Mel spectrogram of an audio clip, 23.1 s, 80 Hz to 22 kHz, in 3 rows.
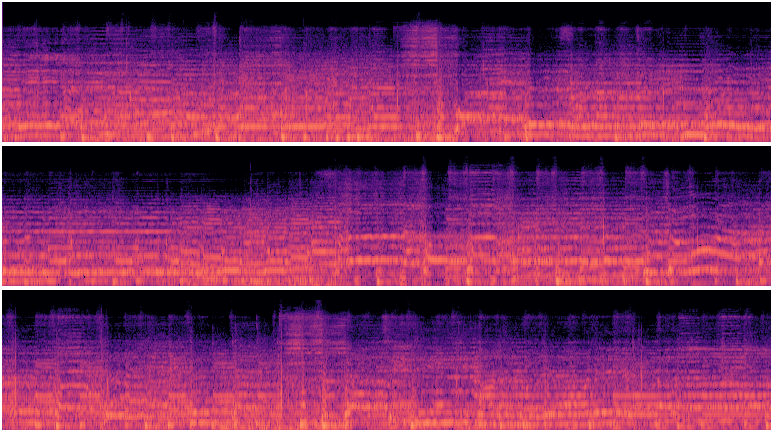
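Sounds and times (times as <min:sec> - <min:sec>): drums: 0:00.0 - 0:23.0
guitar: 0:00.0 - 0:23.0
woman singing with live band: 0:00.0 - 0:23.0.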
